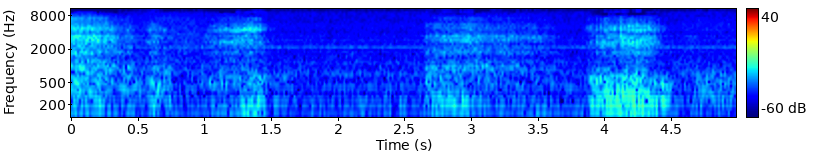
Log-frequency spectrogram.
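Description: Slow, rough, rattling breaths repeat every few seconds with quiet gaps between them, the sound of snoring.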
